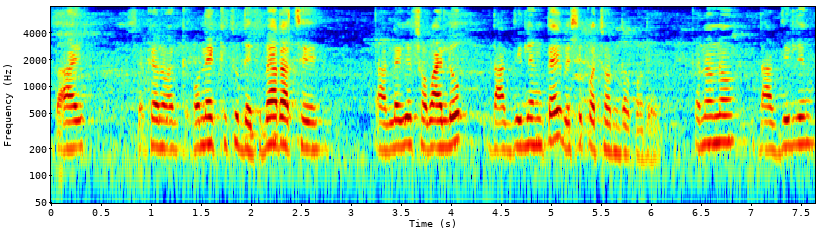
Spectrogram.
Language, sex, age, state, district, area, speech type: Bengali, female, 45-60, West Bengal, Uttar Dinajpur, rural, spontaneous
